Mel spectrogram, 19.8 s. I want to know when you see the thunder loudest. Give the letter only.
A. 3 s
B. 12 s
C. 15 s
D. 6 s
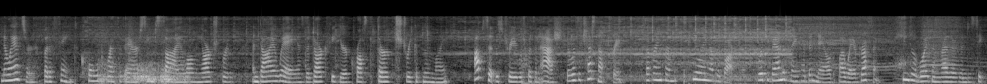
A.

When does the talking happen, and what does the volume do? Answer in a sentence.
You can hear the talking from 0.0 to 19.7 s, at a steady volume.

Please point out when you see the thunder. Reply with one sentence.
You can hear the thunder from 1.9 to 3.9 s.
